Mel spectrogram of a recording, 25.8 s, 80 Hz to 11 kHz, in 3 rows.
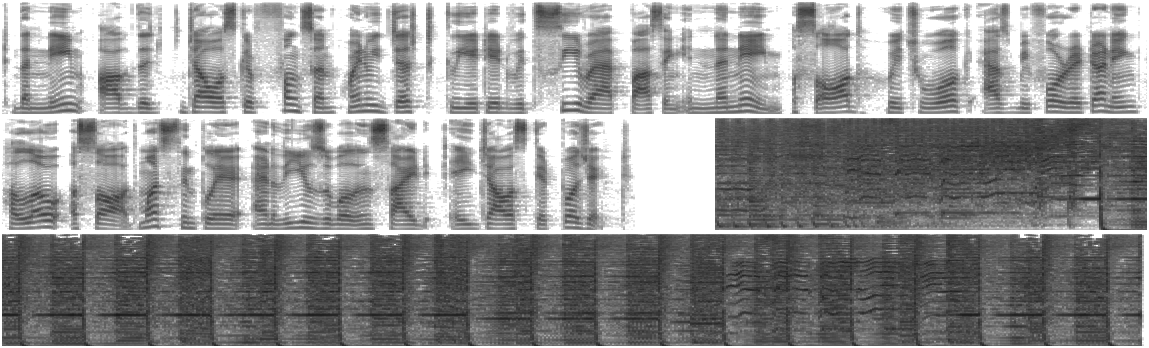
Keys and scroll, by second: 0.0-1.3 typing, 1.7 Right, 2.4 typing, 3.2 Left, 3.6-6.4 typing, 5.0 Left, 6.5 Right, 6.6 Right, 7.1 Return.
